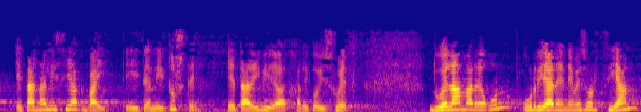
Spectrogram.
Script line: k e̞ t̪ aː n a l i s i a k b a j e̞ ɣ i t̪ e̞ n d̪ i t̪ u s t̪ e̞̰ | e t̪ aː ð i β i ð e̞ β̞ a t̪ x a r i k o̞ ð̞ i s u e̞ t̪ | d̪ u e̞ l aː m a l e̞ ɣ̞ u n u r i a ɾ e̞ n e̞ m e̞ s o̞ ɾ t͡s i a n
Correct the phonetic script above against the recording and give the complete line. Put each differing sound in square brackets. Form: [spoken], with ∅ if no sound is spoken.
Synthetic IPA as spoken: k e̞ t̪ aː n a l i s i a k b a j e̞ ɣ i t̪ e̞ n d̪ i t̪ u s t̪ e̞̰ | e t̪ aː ð i β i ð e̞ β̞ a t̪ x a r i k o̞ ð̞ i s u e̞ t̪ | d̪ u e̞ l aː m a [r] e̞ ɣ̞ u n u r i a ɾ e̞ n e̞ m e̞ s o̞ ɾ t͡s i a n

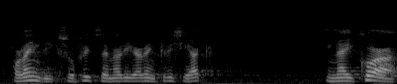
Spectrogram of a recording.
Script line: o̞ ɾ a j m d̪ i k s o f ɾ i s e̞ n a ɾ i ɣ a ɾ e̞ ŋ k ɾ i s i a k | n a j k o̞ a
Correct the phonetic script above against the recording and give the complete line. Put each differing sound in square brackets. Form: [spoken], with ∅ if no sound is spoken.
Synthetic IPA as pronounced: o̞ ɾ a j [n] d̪ i k s [u] f ɾ i [t͡s] e̞ n a ɾ i ɣ a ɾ e̞ ŋ k ɾ i s i a k | n a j k o̞ a

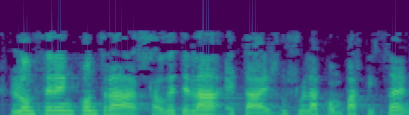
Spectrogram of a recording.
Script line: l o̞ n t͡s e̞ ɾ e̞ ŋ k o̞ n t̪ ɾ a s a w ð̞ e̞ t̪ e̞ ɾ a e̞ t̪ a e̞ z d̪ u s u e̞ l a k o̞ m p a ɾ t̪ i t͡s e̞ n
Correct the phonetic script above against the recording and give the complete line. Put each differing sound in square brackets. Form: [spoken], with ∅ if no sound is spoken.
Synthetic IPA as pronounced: l o̞ n t͡s e̞ ɾ e̞ ŋ k o̞ n t̪ ɾ a s a w ð̞ e̞ t̪ e̞ [l] a e̞ t̪ a e̞ z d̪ u s u e̞ l a k o̞ m p a ɾ t̪ i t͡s e̞ n

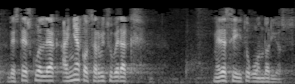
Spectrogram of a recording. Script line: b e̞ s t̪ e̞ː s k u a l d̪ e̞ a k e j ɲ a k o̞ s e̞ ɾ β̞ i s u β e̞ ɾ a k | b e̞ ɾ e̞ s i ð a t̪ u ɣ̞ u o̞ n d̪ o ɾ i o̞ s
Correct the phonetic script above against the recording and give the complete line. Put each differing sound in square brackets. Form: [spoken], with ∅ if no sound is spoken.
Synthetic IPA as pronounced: b e̞ s t̪ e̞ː s k u a l d̪ e̞ a k [a] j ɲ a k o̞ s e̞ ɾ β̞ i [t͡s] u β e̞ ɾ a k | [m] e̞ ɾ e̞ s i ð [i] t̪ u ɣ̞ u o̞ n d̪ o ɾ i o̞ s

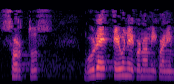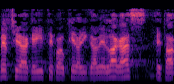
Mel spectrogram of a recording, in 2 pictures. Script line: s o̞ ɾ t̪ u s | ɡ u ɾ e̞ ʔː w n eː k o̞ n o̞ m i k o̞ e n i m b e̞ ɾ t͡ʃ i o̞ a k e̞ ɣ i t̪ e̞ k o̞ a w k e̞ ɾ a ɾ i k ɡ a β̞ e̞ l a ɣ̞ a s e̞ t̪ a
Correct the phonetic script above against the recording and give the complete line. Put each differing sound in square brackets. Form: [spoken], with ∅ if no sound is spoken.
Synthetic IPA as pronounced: s o̞ ɾ t̪ u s | ɡ u ɾ e̞ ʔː w n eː k o̞ n o̞ m i k o̞ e n i m b e̞ ɾ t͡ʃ i o̞ a k e̞ ɣ i t̪ e̞ k o̞ a w k e̞ ɾ a ɾ i k ɡ a β̞ e̞ l a ɣ̞ a s e̞ t̪ a

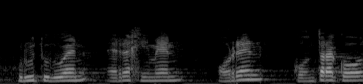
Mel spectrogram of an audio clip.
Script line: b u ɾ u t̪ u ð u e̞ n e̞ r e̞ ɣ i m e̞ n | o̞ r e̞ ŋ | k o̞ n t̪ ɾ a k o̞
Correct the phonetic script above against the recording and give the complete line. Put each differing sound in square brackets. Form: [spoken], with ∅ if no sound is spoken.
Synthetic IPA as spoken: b u ɾ u t̪ u ð u e̞ n e̞ r e̞ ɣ i m e̞ n | o̞ r e̞ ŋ | k o̞ n t̪ ɾ a k o̞

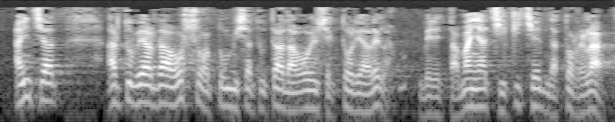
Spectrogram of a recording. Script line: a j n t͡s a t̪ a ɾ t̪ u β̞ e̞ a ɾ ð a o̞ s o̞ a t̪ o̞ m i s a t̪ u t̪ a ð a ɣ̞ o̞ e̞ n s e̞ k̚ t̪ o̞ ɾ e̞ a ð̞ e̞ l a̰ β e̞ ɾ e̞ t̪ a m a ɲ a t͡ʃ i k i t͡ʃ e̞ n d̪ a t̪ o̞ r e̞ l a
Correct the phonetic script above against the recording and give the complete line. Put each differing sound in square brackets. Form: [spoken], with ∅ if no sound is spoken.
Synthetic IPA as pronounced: a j n t͡s a t̪ a ɾ t̪ u β̞ e̞ a ɾ ð a o̞ s o̞ a t̪ o̞ m i s a t̪ u t̪ a ð a ɣ̞ o̞ e̞ n s e̞ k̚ t̪ o̞ ɾ e̞ a ð̞ e̞ l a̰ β e̞ ɾ e̞ t̪ a m a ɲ a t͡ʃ i k i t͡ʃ e̞ n d̪ a t̪ o̞ r e̞ l a

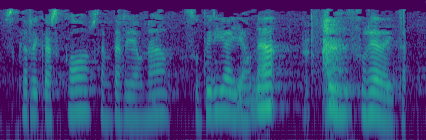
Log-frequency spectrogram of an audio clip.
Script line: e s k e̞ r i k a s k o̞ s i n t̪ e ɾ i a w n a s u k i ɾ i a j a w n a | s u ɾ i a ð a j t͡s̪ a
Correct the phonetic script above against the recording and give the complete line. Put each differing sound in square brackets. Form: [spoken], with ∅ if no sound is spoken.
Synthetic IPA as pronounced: e s k e̞ r i k a s k o̞ s [e] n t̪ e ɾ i a w n a s u [p] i ɾ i a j a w n a | s u ɾ [e] a ð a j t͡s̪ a

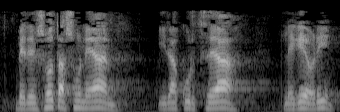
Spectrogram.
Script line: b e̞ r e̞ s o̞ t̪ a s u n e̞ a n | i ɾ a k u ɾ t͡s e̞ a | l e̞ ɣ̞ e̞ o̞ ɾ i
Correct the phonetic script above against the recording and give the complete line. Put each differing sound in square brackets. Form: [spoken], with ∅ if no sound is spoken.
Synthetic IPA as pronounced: b e̞ [ɾ] e̞ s o̞ t̪ a s u n e̞ a n | i ɾ a k u ɾ t͡s e̞ a | l e̞ ɣ̞ e̞ o̞ ɾ i

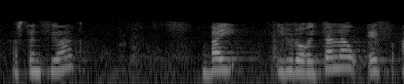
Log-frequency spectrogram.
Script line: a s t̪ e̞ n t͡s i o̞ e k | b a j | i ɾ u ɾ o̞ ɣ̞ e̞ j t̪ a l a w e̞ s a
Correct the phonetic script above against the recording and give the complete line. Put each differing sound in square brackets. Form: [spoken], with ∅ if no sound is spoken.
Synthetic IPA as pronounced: a s t̪ e̞ n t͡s i o̞ [a] k | b a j | i ɾ u ɾ o̞ ɣ̞ e̞ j t̪ a l a w e̞ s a

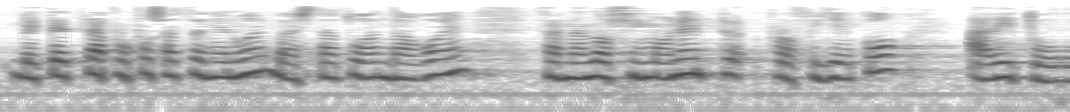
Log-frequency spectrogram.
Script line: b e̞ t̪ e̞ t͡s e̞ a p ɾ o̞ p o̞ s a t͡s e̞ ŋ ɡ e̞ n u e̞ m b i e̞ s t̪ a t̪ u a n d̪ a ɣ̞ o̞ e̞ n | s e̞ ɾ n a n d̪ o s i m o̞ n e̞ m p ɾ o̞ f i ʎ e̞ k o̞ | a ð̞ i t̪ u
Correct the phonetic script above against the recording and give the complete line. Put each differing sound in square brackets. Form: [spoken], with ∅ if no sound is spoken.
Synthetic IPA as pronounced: b e̞ t̪ e̞ t͡s e̞ a p ɾ o̞ p o̞ s a t͡s e̞ ŋ ɡ e̞ n u e̞ m b [a] e̞ s t̪ a t̪ u a n d̪ a ɣ̞ o̞ e̞ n | [f] e̞ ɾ n a n d̪ o s i m o̞ n e̞ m p ɾ o̞ f i ʎ e̞ k o̞ | a ð̞ i t̪ u

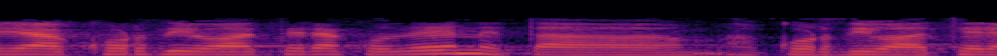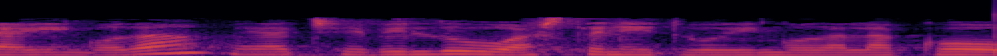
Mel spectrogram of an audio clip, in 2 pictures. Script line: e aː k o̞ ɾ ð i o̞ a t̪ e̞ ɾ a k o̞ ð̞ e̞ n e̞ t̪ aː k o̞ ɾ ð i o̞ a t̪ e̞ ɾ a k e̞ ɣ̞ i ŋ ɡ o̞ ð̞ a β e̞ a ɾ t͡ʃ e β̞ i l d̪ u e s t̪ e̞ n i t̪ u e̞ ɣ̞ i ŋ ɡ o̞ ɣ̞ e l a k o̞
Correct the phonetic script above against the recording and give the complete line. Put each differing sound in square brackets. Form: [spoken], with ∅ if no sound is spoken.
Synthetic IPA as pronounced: e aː k o̞ ɾ ð i o̞ a t̪ e̞ ɾ a k o̞ ð̞ e̞ n e̞ t̪ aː k o̞ ɾ ð i o̞ a t̪ e̞ ɾ a [∅] e̞ ɣ̞ i ŋ ɡ o̞ ð̞ a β e̞ a [∅] t͡ʃ e β̞ i l d̪ u [a] s t̪ e̞ n i t̪ u e̞ ɣ̞ i ŋ ɡ o̞ [ð̞] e l a k o̞

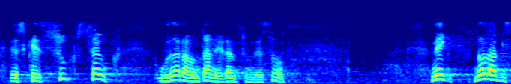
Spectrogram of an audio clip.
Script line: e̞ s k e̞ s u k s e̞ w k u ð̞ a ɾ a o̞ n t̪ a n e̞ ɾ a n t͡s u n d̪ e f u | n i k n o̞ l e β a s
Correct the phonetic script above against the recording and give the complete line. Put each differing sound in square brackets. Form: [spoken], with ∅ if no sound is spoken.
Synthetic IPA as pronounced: e̞ s k e̞ s u k s e̞ w k u ð̞ a ɾ a o̞ n t̪ a n e̞ ɾ a n t͡s u n d̪ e [s] u | n i k n o̞ l [a] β [i] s

